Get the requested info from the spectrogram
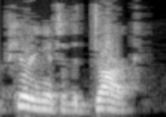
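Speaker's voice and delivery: ordinary delivery, nothing marked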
